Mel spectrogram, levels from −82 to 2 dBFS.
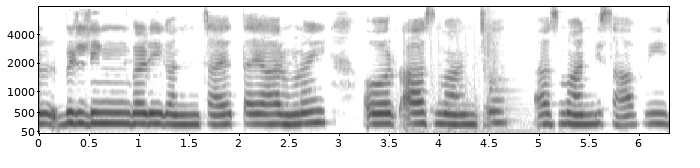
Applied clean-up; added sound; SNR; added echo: neural separator model SepFormer DNS4.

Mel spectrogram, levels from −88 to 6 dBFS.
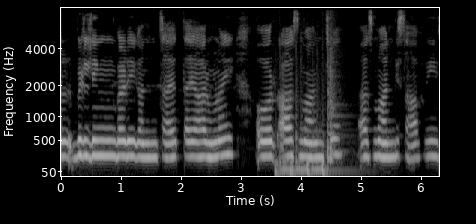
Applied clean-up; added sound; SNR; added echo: none; Drum kit; 11 dB; none.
